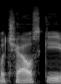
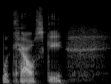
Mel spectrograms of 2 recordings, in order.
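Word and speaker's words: Wachowski: to this family uh Tom wowski or wowski I think they had pronounced it wowski he is a cop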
